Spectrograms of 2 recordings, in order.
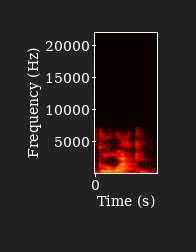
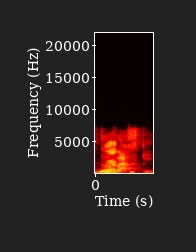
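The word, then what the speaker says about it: Głowacki: him very well against glowaki um glaski let me say because I've been told I pronouncing the name on it's glaski it's hard you know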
